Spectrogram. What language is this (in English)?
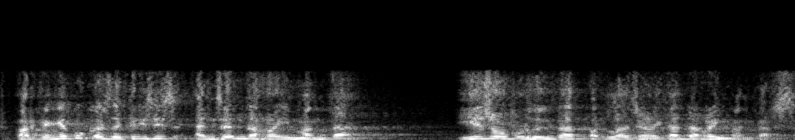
Catalan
